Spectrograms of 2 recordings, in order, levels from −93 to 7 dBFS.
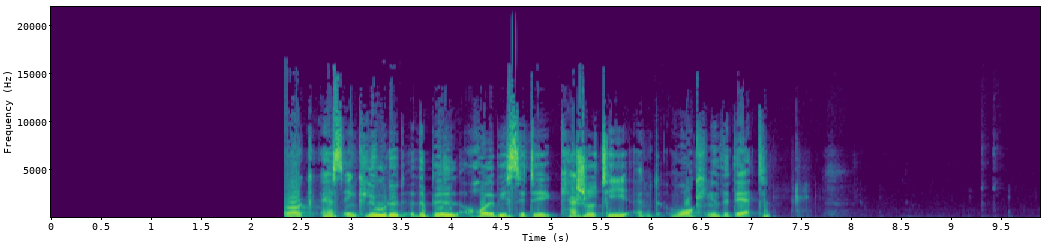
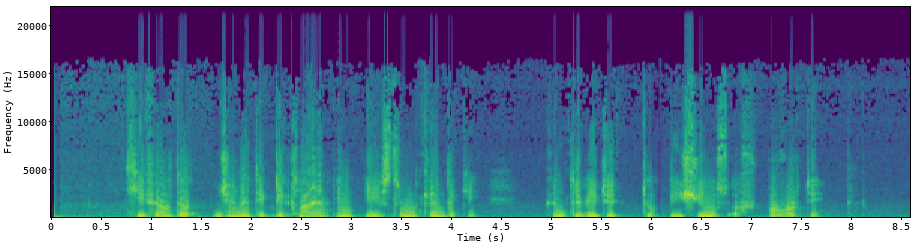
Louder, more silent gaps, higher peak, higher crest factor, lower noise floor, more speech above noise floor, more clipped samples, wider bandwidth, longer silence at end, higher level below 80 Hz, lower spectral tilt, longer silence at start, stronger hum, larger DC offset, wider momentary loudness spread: about the same, -13 LUFS vs -11 LUFS; neither; about the same, 0 dBFS vs 0 dBFS; about the same, 16 dB vs 12 dB; first, -77 dBFS vs -35 dBFS; first, 64 dB vs 25 dB; second, under 0.1% vs 0.2%; about the same, 16 kHz vs 16.5 kHz; first, 2.7 s vs 0.05 s; second, -38 dBFS vs -32 dBFS; about the same, -4 dB/octave vs -4.5 dB/octave; first, 2.3 s vs 0.05 s; neither; neither; second, 10 LU vs 16 LU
